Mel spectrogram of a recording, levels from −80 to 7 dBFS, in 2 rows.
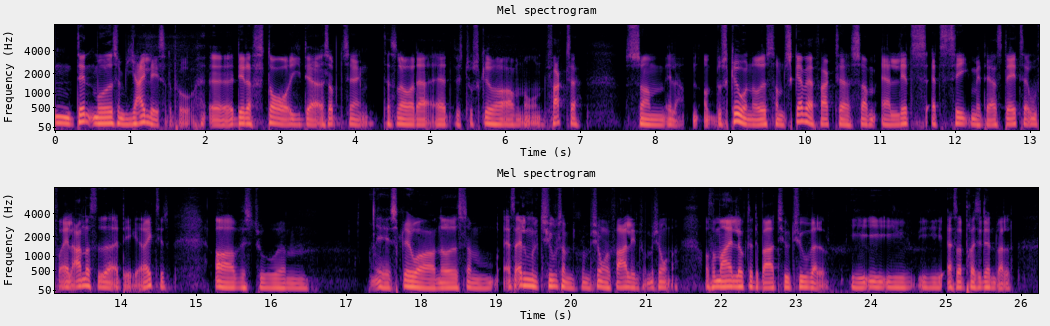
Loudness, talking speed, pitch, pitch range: -25 LUFS, 180 wpm, 110 Hz, 100-120 Hz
